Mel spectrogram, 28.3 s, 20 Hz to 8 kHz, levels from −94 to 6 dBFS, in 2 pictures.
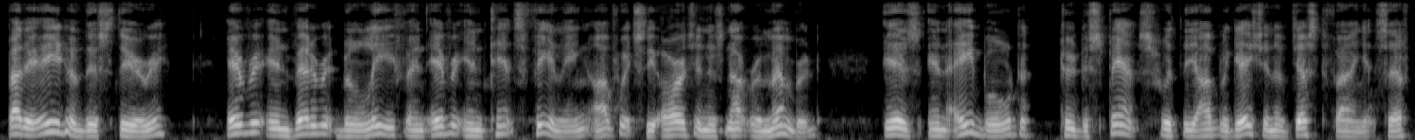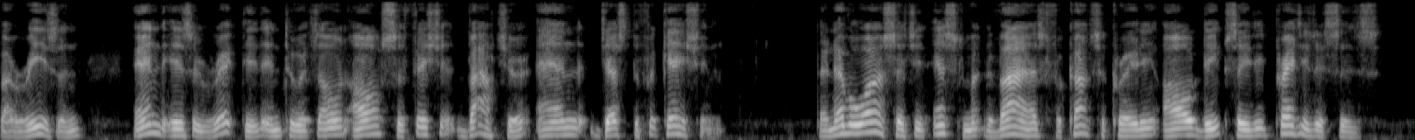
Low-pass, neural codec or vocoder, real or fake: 7.2 kHz; codec, 16 kHz, 4 kbps, FreqCodec, larger model; fake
